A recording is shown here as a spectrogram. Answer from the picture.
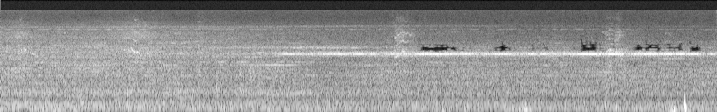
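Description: Double-stack intermodal freight train rolling away on the main line: a steady rumble of wheels on rail as the last cars recede. A thin, steady high-pitched squeal joins about three seconds in, and two soft knocks come near the end.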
